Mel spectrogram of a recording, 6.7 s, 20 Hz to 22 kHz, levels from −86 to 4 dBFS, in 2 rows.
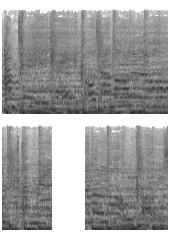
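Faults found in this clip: Stream reconnect, 4.31–4.99 s. Dropout of about 0.63 s, then audio resumes roughly half a second further on, so material is skipped. Probable component: network transport and player. Mechanism: connection broke, player reconnected at the live point and started a fresh decoder mid-stream, with the first resumed frame faded in.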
